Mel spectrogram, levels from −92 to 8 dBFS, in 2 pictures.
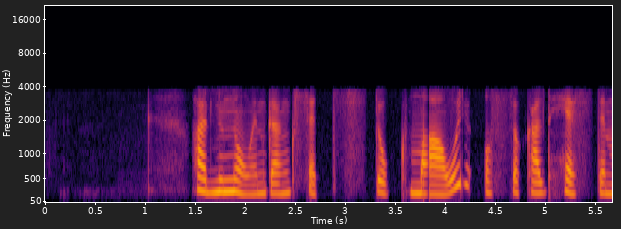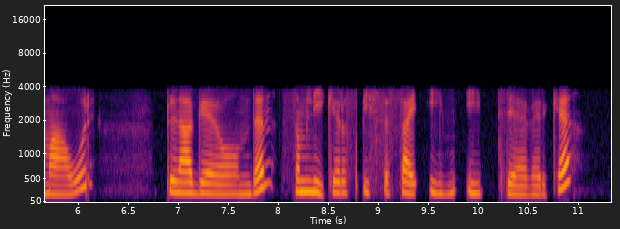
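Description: Packet loss with pitch repetition hits this speech clip at 3.78 to 3.84 s, a 60 ms gap that fits two lost packets. Rather than leaving a hole, the receiver bridged it by replaying the last pitch period of the sound, so the gap comes across as a briefly held, slightly buzzy tone that fades out before normal audio resumes. The G.711 telephone coding around it limits the sound to roughly 150 Hz to 3.7 kHz.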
